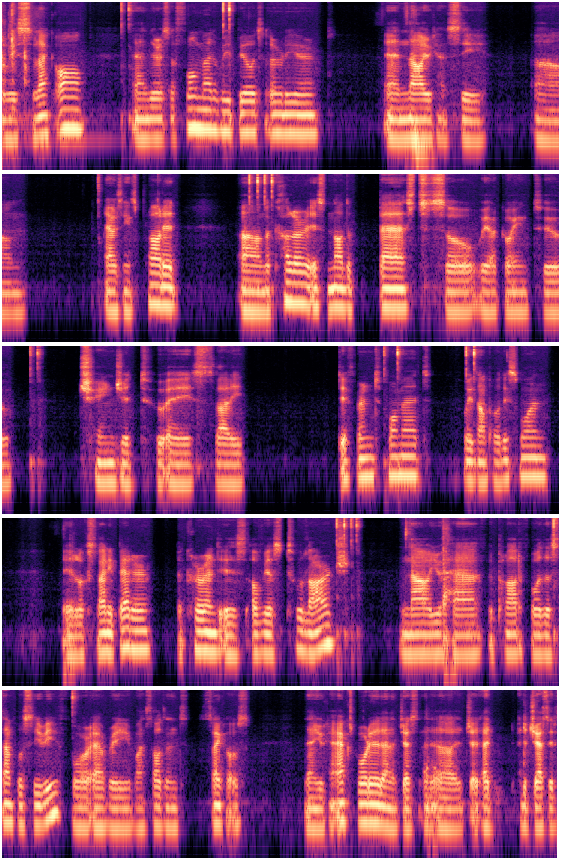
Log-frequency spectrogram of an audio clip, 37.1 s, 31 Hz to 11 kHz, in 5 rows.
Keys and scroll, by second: 0.1 ctrl+a.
